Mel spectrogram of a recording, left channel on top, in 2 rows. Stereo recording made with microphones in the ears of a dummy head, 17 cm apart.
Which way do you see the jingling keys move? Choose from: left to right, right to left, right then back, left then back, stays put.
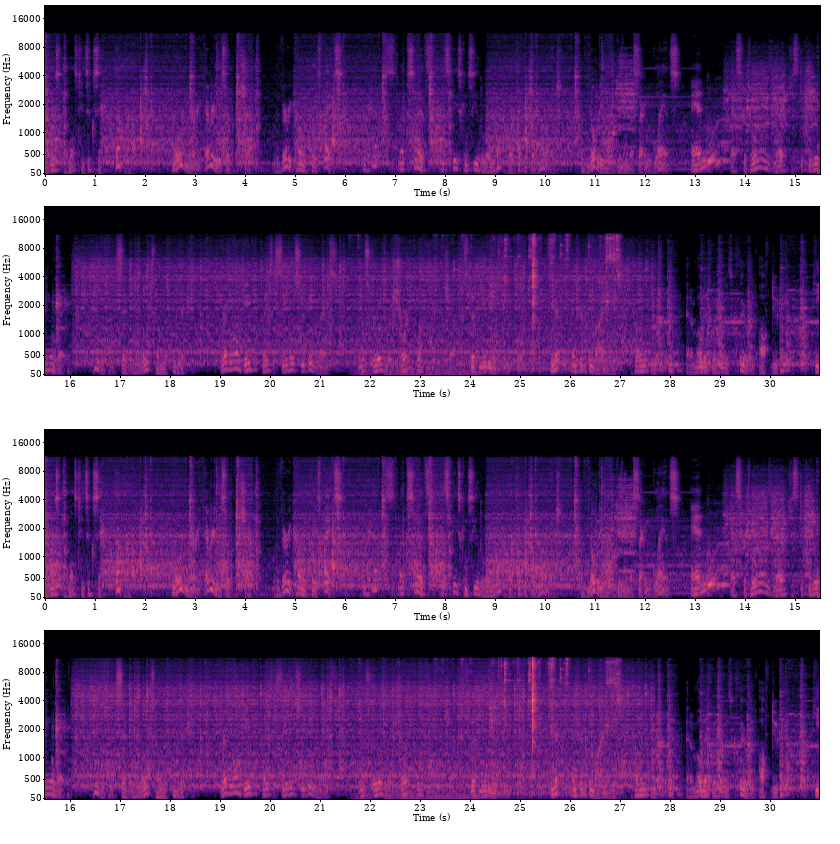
right then back.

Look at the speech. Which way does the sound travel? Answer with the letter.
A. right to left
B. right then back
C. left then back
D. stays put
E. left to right
C.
